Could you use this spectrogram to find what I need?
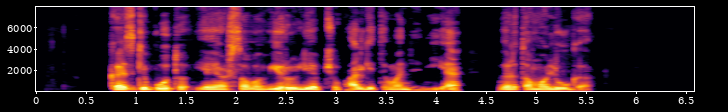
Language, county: Lithuanian, Šiauliai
